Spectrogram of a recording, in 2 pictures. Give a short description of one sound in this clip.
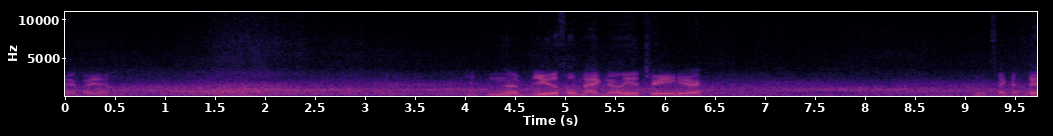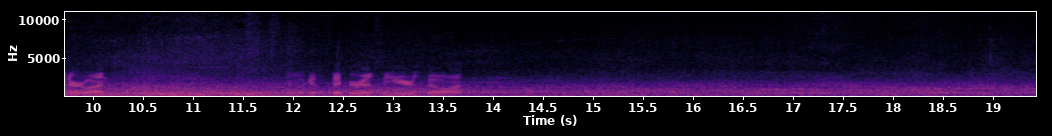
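Traffic rumbles steadily along a nearby road.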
